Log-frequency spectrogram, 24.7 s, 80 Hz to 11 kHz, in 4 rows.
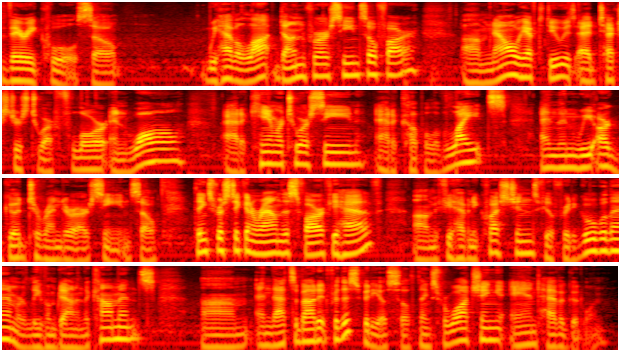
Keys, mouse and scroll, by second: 2.6 click, 2.9 middle click, 3.3 scroll down 1, 5.6 click.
